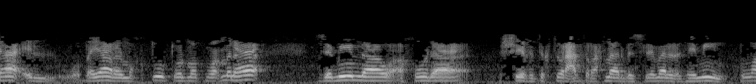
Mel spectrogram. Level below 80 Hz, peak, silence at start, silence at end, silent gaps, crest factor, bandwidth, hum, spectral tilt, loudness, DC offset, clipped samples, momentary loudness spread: -50 dBFS; -6 dBFS; 0 s; 0 s; none; 20 dB; 4.2 kHz; none; -11 dB/octave; -25 LUFS; under 0.1%; under 0.1%; 10 LU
